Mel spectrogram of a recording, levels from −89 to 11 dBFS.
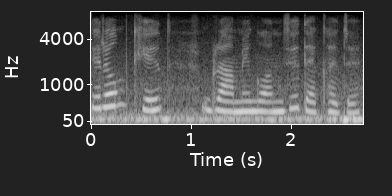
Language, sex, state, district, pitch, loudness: Bengali, female, West Bengal, Jhargram, 235 Hz, -15 LUFS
